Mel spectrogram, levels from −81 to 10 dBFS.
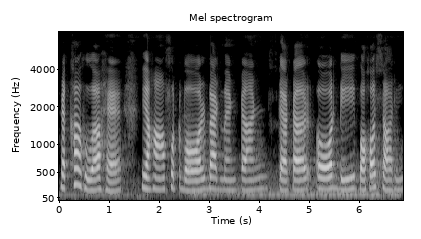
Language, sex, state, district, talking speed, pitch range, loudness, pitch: Hindi, female, Punjab, Pathankot, 105 wpm, 180-205 Hz, -15 LUFS, 190 Hz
